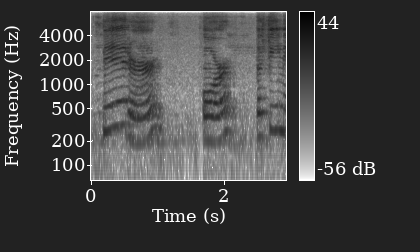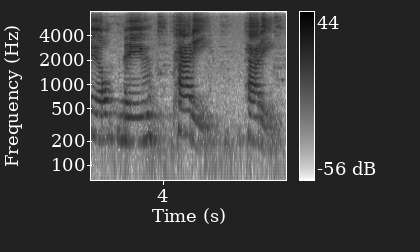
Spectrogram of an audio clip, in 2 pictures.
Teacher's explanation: or the female name patty patty this is so-called flap t it may sound a little bit like a d or a little bit like an r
